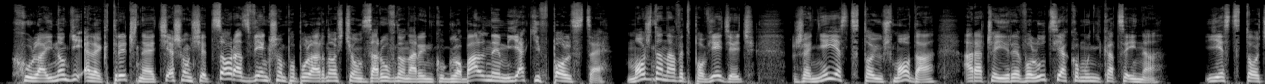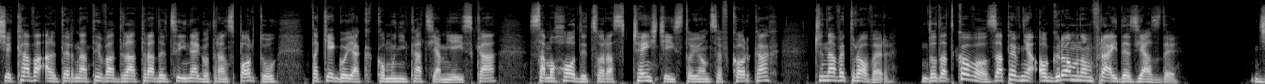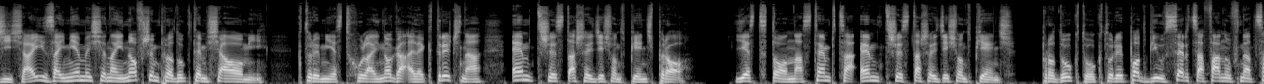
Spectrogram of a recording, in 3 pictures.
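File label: Polish, male, narration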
